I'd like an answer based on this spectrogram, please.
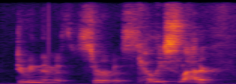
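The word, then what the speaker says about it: Slater: Kelly Slatter. That's how he told me he wants his name pronounced. Slather. Yeah, Kelly Slather.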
